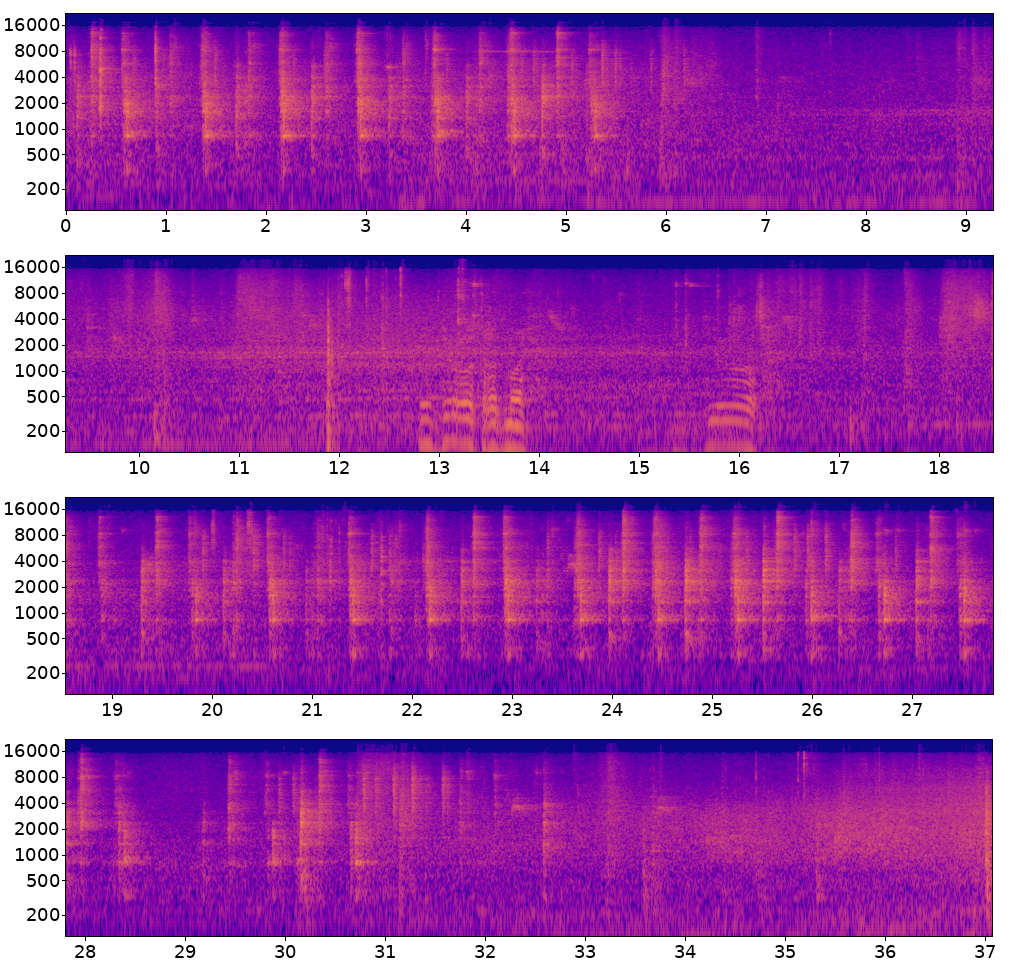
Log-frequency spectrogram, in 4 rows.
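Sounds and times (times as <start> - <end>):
metal clinking of lifting gear: 0.0 - 6.4, 18.5 - 28.6.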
